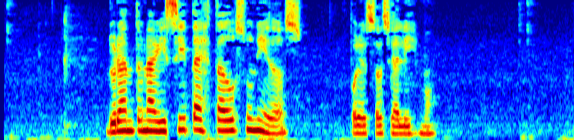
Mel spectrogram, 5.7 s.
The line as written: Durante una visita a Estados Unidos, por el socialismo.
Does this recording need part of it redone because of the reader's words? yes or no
no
